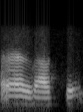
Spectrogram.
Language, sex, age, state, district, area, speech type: Bengali, male, 30-45, West Bengal, Dakshin Dinajpur, urban, conversation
